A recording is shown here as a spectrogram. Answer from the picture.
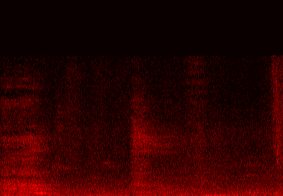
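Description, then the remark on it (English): Forceful yogic breathing: noisy breaths pushed in and out through the nose in a few strong hissing bursts about a second and a half apart, with no talking. “This way of breathing is artificial, isn't it?”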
